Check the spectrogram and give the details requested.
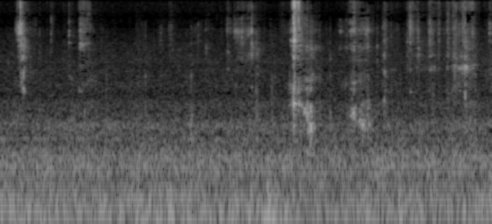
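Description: A person chewing and crunching crispy fried chicken wing skin, with a few sharp crunches, the loudest about three seconds in.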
